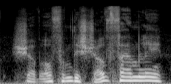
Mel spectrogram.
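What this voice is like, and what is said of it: Put-on Irish accent. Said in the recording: “It's my Irish accent. ... It's perfect.”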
